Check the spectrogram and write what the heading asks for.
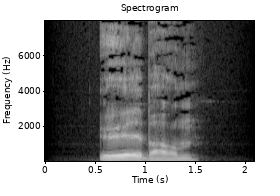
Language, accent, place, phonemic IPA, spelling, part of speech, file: German, Germany, Berlin, /ˈøːlˌbaʊ̯m/, Ölbaum, noun, De-Ölbaum.ogg
- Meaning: 1. synonym of Olivenbaum (“olive tree”) 2. any member of the genus Olea (to which the olive tree belongs)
